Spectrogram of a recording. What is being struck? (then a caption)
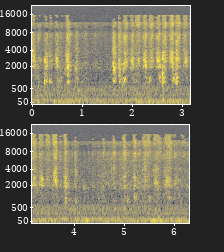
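Leather dress shoe. A brown leather Alden Straight Tip Blucher dress shoe is held upright by hand while a cloth-wrapped fingertip rubs wax onto the heel, upper and sole edge to build a wax burnish. Soft, quiet rubbing strokes swish and scratch in steady bursts over a constant low hum.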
